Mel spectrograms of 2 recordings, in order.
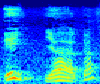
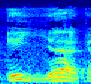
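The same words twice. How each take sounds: First: The word breaks off with a gap inside. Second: The y sound is held and doubled with weight. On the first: The speaker calls it wrong. "seolah macam ada ada terputus itu bacaan, itu tak tak tepat" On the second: The speaker calls it right. "tekankan pada kalimah yang ada tanda sabdu itu"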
